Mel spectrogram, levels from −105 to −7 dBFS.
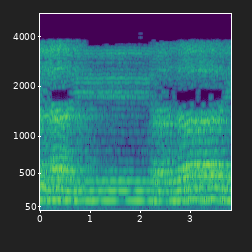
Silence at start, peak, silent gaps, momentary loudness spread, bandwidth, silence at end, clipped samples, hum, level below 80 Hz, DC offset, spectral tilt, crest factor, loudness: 0 s; -14 dBFS; none; 7 LU; 4 kHz; 0 s; under 0.1%; none; -66 dBFS; under 0.1%; -10.5 dB/octave; 14 dB; -29 LUFS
